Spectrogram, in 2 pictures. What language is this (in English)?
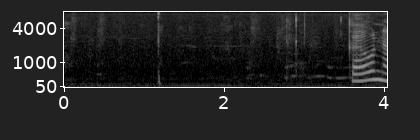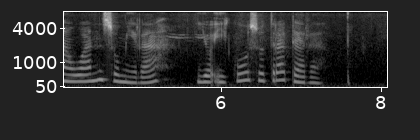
Javanese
